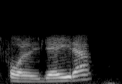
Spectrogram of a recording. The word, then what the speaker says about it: Folgueira: My last name is Folgueira. It's kind of weird. It's not Brazilian. It's from Spain.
